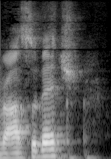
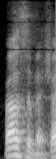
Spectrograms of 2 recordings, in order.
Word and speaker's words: Roslovic: I don't think there's anyone that can match up against him and Roslovic. Roslovic. I said it right the first time.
